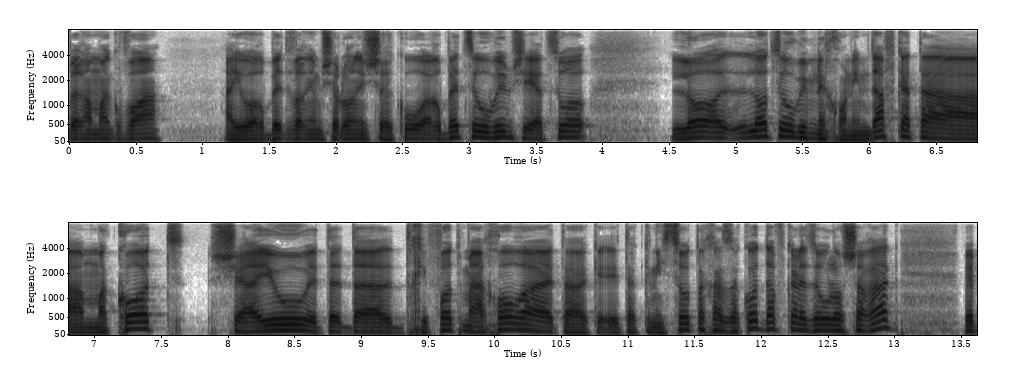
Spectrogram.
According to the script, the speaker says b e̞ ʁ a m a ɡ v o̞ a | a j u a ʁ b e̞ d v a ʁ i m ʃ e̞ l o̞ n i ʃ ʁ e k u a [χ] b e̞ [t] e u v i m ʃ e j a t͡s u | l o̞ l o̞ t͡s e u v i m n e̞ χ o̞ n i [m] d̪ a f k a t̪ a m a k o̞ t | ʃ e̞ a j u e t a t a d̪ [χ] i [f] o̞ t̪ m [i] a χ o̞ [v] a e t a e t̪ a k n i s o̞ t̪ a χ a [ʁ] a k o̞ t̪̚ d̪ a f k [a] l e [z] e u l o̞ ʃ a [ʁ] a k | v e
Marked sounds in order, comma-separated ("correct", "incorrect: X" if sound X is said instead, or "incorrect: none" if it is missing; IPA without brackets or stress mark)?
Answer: incorrect: ʁ, incorrect: t͡s, correct, correct, correct, incorrect: e, incorrect: ʁ, incorrect: z, correct, correct, correct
